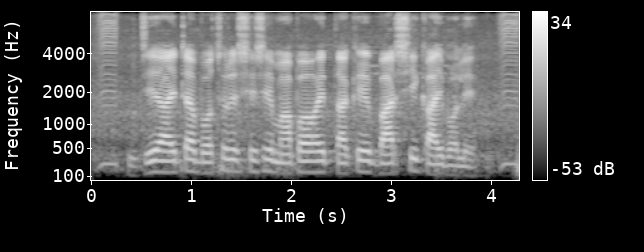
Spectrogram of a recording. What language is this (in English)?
Bangla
